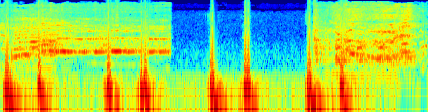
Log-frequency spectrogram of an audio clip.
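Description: Loud heartbeat sound effect: low double thumps, one lub-dub pair about every second, laid over the prank of pulling a bloody heart from a man's chest.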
